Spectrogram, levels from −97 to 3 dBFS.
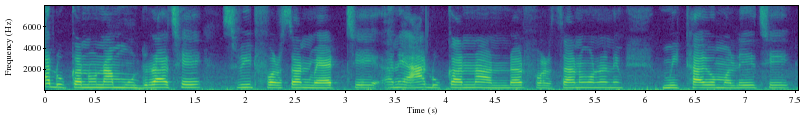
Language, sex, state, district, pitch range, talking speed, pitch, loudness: Gujarati, female, Gujarat, Valsad, 245-265 Hz, 135 wpm, 255 Hz, -17 LUFS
